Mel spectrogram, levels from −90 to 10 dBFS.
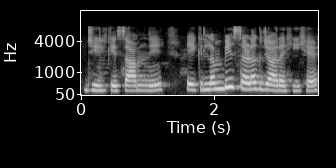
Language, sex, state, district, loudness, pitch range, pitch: Hindi, female, Jharkhand, Garhwa, -13 LUFS, 215-270 Hz, 230 Hz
